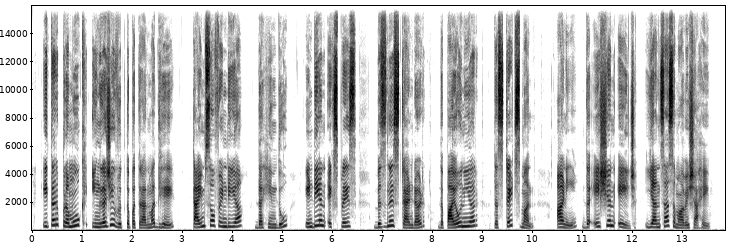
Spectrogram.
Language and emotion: Marathi, neutral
